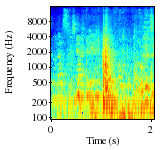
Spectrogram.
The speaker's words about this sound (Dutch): Die deur van die studio. Die is zo zwaar altijd.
